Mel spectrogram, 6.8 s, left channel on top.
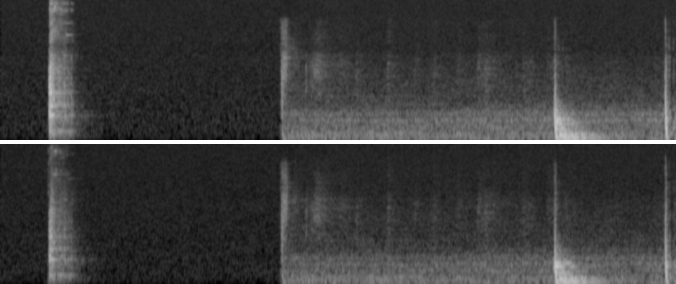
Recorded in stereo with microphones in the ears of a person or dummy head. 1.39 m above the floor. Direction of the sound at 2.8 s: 10° left (ahead or behind).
